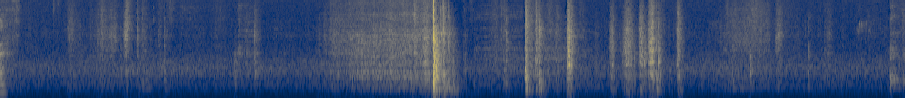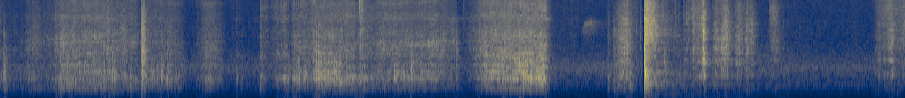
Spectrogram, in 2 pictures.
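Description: A plywood board rubbing and scraping against a plywood cabinet frame as it is pushed in and worked for fit, in two stretches, with a sharp wooden knock about four seconds in and another near fifteen seconds. The board is still catching: there is still a lip, and a fraction has to come off.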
